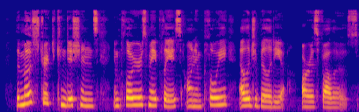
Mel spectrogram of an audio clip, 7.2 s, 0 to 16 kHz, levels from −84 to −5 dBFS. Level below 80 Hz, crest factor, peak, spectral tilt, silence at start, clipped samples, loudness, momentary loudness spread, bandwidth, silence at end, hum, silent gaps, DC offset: -66 dBFS; 16 dB; -4 dBFS; -3.5 dB/octave; 0.3 s; under 0.1%; -21 LUFS; 12 LU; 11.5 kHz; 0.05 s; none; none; under 0.1%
